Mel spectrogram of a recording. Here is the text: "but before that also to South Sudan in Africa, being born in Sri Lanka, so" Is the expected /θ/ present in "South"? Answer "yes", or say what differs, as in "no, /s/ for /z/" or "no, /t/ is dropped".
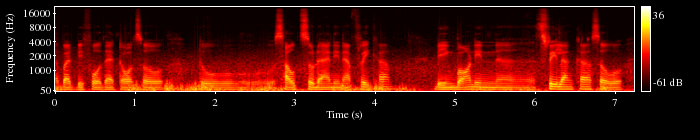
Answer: no, /t/ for /θ/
